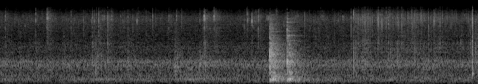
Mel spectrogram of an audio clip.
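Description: An egg fries in a pan while hash browns are being made, giving a steady close crackling sizzle with a brief louder burst of spitting partway through.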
